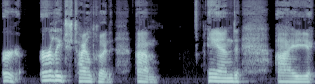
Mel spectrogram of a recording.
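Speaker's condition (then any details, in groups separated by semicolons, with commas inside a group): Stuttering; developmental stutter, onset around age three, persisted into adulthood, received speech therapy; stutters openly, comfortable with stuttering; repeated sounds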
